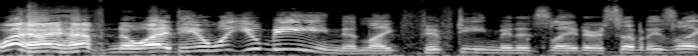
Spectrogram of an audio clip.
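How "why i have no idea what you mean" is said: put-on old-time colonial New England accent, pitched up. Acting out a general dismissing a warning before a battle, in a put-on colonial new england accent. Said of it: "that's my colonial New England accent".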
